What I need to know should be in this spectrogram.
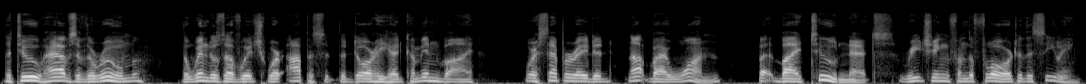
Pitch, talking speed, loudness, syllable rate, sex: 135 Hz, 195 wpm, -18 LUFS, 5.2 syllables/s, male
